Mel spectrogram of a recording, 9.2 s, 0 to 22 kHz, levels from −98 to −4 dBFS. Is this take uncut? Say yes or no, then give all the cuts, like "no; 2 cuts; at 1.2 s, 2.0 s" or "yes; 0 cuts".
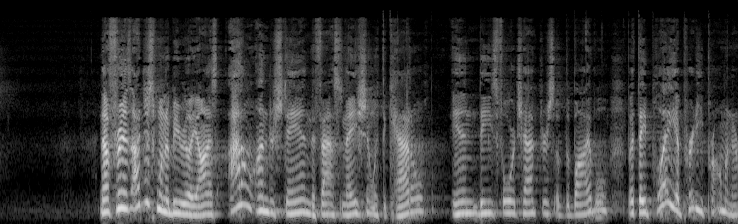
yes; 0 cuts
